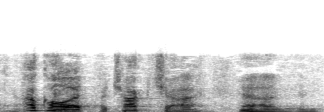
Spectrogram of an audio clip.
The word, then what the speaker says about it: pecha kucha: experiment and the format is called alcohol it pecha kucha and pronounce it that way and he might be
